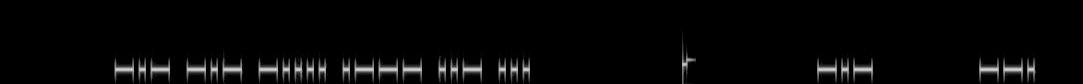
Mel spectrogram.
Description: Morse code, heard as a keyed tone, about 20 wpm, spaced as for 15 wpm, 700 Hz. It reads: KK6JUS KG
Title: USA Call Signs - 6 Characters - 6x Character Spacing - 20wpm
